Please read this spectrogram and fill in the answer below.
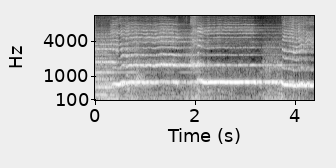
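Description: A woman singing in Cantonese opera style: she slides up into one long, high held note about half a second in and steps down to a slightly lower note near the end, over a light instrumental accompaniment.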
